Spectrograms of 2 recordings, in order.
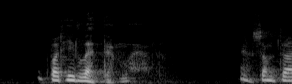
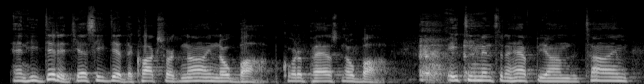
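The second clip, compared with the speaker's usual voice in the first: lively, louder storytelling read; story narration; 5 dB louder than usual. A narrator's reading. Teacher reading Dickens to listeners, animated narration. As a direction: tell it like a tale to the room.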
